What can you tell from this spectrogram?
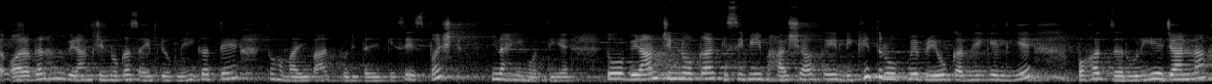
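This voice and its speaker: A woman's voice: fairly high pitch, a little mellow. Echoey Hindi teacher woman, step-by-step. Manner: explains step by step, repeats key words. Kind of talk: classroom grammar lesson. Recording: echoey room with long reverb, faint background noise.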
